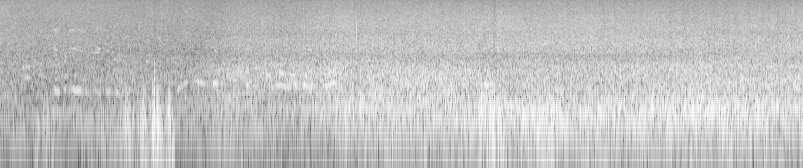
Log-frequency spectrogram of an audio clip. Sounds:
ocean, wind noise (microphone), waves, wind

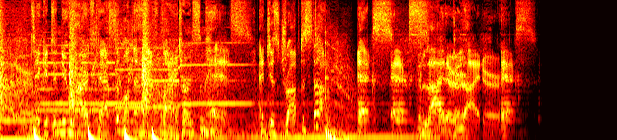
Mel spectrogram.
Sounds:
music

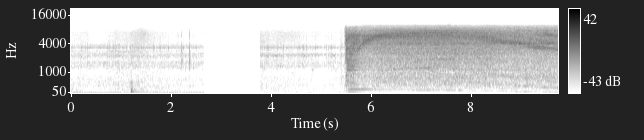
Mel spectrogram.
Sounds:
tools, power tool

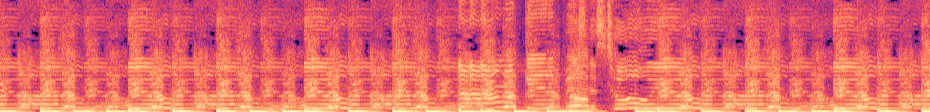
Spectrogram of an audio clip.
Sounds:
music

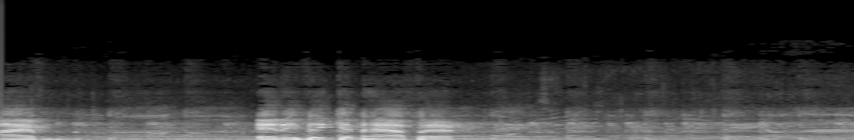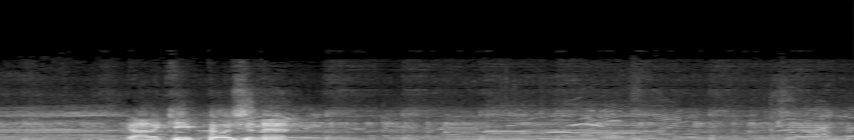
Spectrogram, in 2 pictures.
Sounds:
music, speech

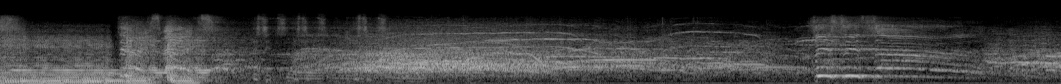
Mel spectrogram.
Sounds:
speech, music, rock and roll

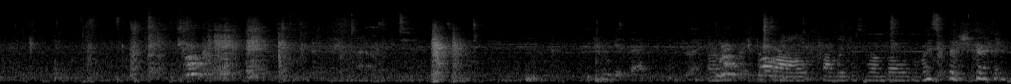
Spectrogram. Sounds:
yip, speech

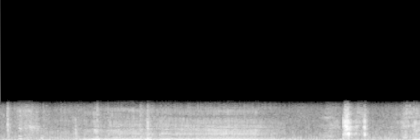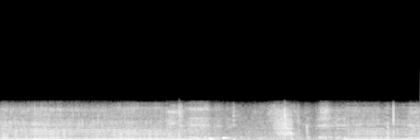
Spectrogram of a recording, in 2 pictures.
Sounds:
cat growling

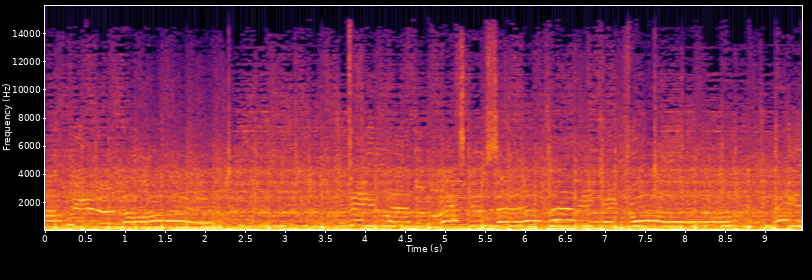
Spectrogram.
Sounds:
music, rhythm and blues

